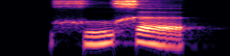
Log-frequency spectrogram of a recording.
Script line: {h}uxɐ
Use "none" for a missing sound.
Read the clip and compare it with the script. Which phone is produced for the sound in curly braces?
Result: x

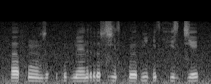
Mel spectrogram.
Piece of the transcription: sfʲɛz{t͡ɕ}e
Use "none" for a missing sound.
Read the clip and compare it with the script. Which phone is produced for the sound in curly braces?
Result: t͡ɕ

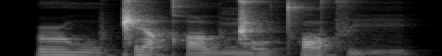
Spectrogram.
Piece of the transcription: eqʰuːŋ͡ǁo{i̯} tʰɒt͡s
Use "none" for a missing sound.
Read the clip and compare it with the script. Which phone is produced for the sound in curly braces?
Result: u̯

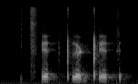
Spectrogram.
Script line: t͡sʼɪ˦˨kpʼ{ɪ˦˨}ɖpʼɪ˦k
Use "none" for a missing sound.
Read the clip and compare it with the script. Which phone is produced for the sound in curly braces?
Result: ɨ˦˨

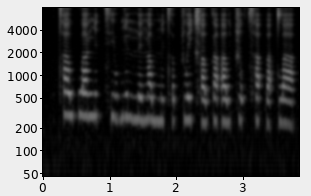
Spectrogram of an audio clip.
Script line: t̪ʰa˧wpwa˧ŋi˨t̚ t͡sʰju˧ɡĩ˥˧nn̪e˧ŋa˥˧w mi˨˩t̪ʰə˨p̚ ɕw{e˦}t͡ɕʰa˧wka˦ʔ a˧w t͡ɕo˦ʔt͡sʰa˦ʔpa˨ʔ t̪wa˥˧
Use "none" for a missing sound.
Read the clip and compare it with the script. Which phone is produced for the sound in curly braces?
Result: e˦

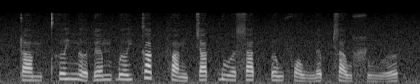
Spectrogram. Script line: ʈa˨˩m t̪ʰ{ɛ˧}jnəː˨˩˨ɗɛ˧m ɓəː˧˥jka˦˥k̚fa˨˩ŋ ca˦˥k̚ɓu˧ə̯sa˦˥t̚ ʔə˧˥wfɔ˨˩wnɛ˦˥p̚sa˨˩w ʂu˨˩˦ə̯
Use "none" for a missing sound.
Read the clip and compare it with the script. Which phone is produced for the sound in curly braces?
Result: ə˧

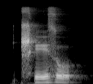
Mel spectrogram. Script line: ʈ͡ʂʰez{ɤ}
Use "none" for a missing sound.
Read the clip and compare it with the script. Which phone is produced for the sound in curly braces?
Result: o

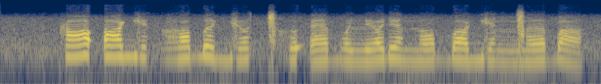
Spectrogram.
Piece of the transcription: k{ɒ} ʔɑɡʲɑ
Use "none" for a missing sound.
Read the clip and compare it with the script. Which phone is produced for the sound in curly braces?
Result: ɑ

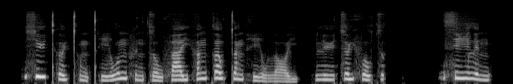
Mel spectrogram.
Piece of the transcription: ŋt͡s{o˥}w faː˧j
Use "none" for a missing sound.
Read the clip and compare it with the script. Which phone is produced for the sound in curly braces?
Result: o˨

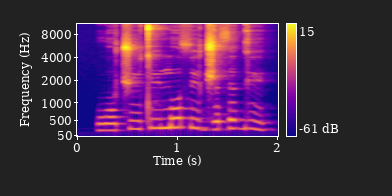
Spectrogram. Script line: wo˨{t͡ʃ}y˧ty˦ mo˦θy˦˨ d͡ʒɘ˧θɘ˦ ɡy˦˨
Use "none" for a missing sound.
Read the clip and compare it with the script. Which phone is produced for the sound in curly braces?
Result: t͡ʃ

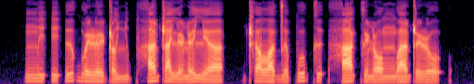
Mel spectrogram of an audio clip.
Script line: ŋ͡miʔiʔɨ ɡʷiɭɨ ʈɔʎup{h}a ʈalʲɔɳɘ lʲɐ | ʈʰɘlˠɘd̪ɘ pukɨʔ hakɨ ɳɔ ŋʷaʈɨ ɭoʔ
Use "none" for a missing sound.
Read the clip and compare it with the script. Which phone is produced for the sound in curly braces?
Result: h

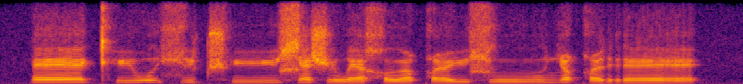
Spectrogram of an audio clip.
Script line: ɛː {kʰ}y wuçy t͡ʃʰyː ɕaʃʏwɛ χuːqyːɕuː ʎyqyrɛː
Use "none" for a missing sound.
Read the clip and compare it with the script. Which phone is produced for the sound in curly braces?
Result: kʰ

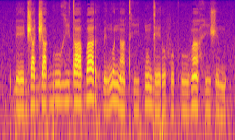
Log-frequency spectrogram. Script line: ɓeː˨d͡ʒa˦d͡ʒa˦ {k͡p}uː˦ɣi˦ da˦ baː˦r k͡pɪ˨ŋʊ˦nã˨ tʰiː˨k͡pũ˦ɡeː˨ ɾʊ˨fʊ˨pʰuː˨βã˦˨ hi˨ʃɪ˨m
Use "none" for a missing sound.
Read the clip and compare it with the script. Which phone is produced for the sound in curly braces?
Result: ɡ͡b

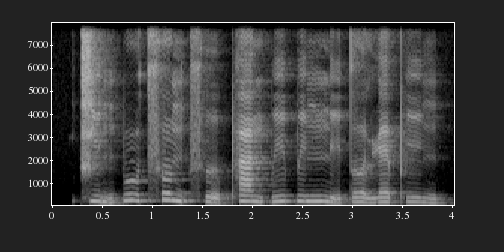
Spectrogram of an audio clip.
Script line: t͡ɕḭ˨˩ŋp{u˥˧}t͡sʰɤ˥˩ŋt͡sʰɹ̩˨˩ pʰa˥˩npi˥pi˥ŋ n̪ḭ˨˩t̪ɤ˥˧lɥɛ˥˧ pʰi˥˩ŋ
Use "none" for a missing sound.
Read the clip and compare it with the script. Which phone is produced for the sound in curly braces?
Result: u˥˧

